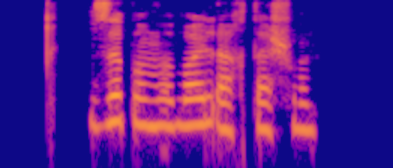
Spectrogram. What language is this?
Pashto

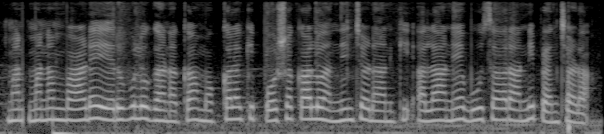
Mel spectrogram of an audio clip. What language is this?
Telugu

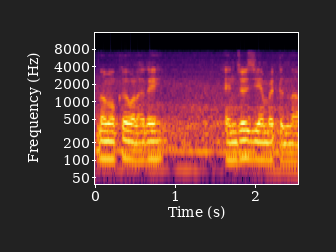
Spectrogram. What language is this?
Malayalam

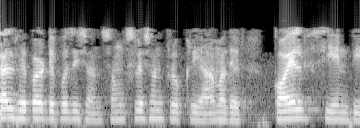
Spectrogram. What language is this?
Bangla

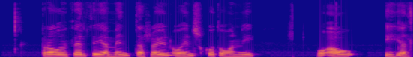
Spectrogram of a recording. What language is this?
Icelandic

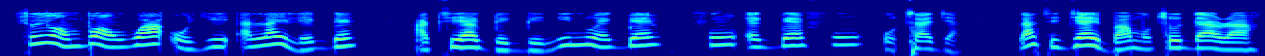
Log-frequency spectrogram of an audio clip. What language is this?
Yoruba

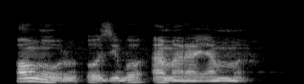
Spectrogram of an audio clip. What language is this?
Igbo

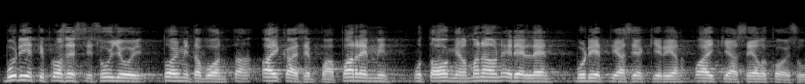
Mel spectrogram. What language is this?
Finnish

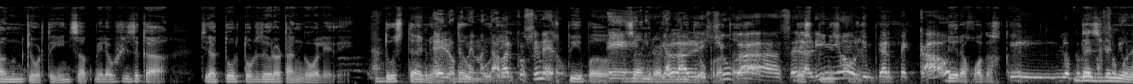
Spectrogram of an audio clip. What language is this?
Arabic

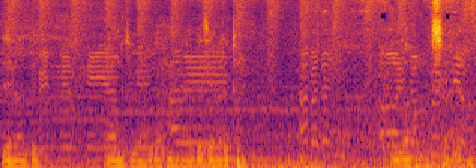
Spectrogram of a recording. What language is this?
Arabic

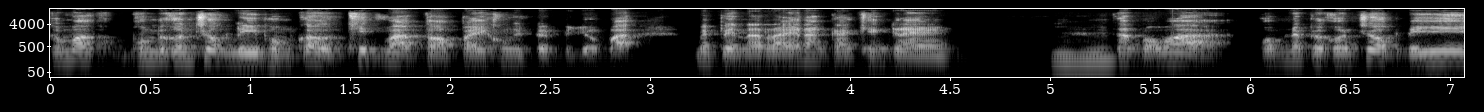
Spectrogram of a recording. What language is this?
Thai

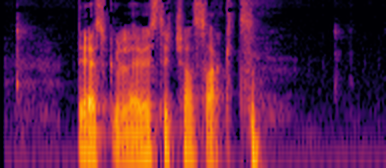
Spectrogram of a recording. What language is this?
Norwegian Nynorsk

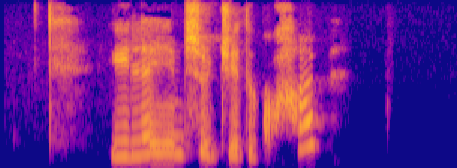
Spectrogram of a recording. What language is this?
Kabyle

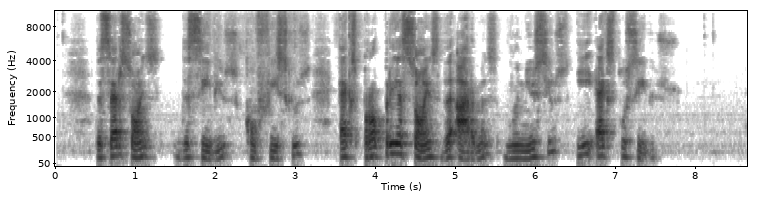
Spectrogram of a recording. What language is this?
Portuguese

